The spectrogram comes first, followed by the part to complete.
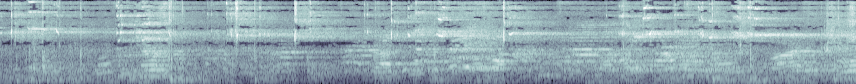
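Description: Live basketball game in a large gym: a ball bouncing on the hardwood floor among scattered shouts from players and spectators, all echoing in the hall.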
